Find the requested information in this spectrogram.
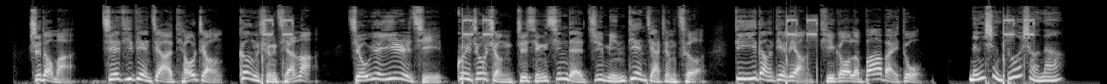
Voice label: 男-男女合配; 阶梯电价改变

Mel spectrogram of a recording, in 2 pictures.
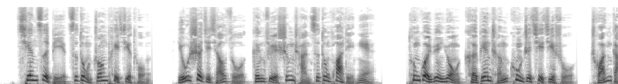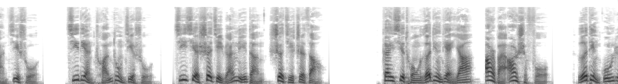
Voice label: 男 产品介绍, 签字笔自动装配系统介绍

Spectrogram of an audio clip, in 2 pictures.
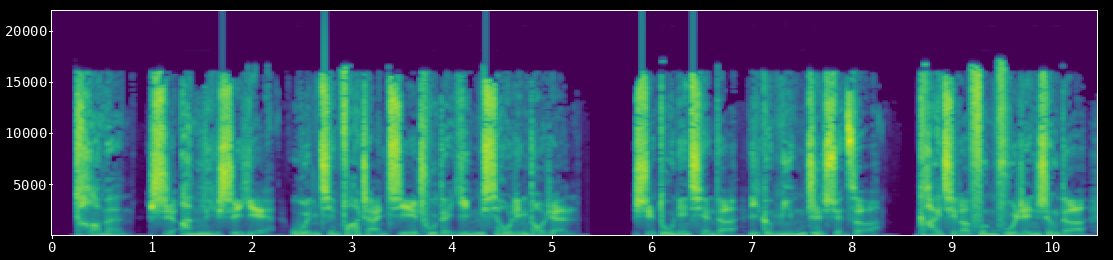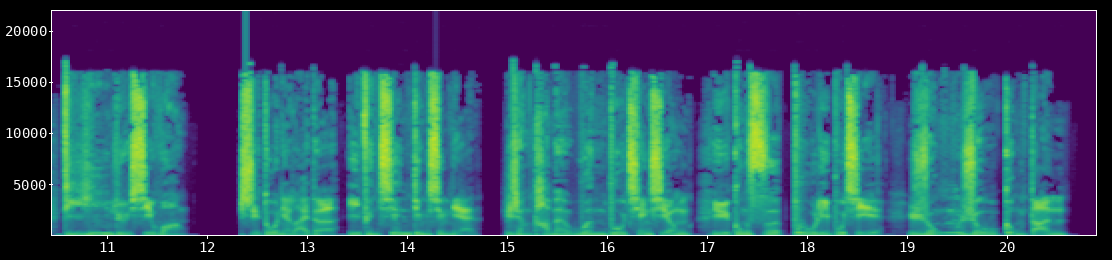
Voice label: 男 颁奖词; 安利荣誉奖

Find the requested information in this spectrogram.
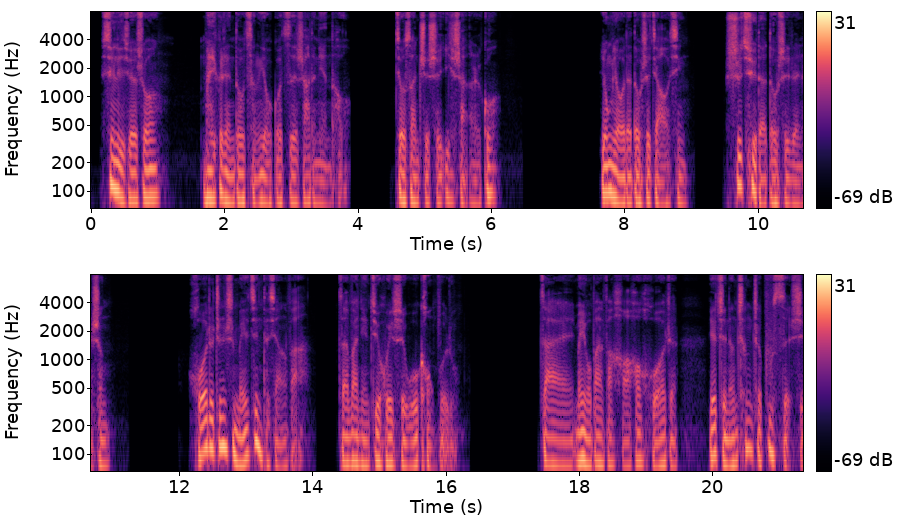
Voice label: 男60号 高端品牌 自然说话的干声; 始终会回答的问题; 交广主播

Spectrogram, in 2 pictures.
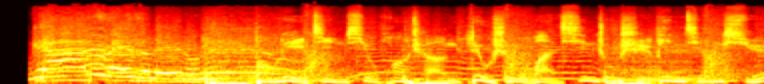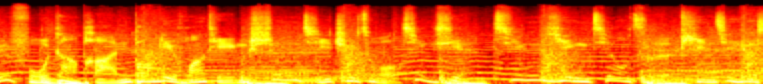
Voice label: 广告, 锦绣地产

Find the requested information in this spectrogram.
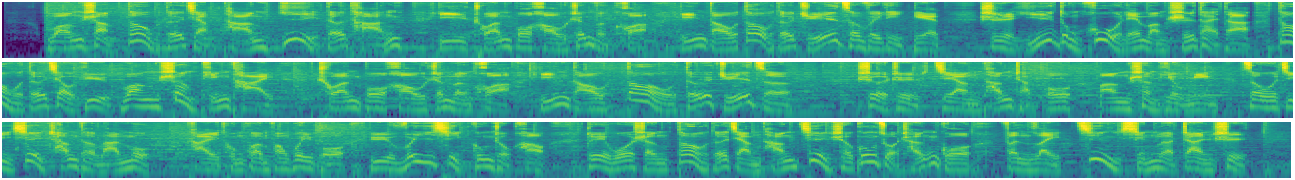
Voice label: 男 大气片头, 国语男声配音; 道德讲堂

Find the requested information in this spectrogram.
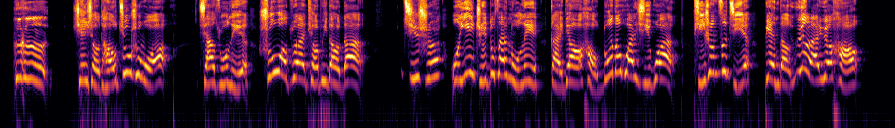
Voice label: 女 男童, 国语女声配音; 仙小淘就是我

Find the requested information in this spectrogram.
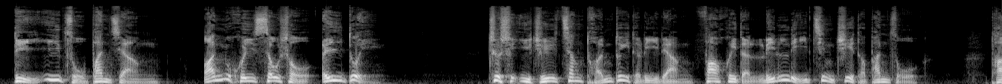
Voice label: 男 颁奖; 公司表彰大会 选手表彰

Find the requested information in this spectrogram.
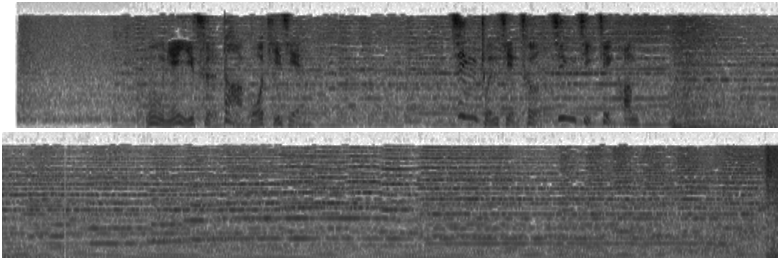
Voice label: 宣传片 配音; 第四次全国经济普查

